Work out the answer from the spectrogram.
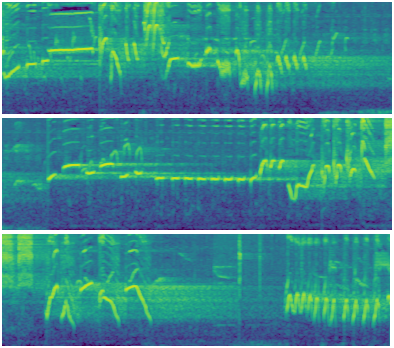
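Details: Rare, unusual masteran song from a white-rumped shama: long bouts of fast repeated whistles and descending slurs, changing phrases every few seconds, briefly broken by quieter gaps.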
